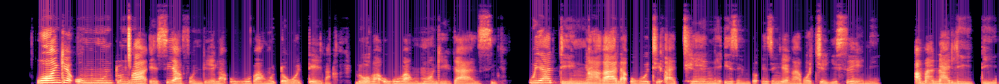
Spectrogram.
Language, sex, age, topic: North Ndebele, female, 25-35, health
